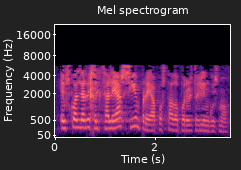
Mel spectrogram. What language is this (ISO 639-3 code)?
spa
